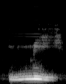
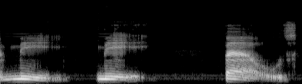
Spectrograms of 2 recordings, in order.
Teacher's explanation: The Welsh don't, when they pronounce their vowels, they don't diphthongize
